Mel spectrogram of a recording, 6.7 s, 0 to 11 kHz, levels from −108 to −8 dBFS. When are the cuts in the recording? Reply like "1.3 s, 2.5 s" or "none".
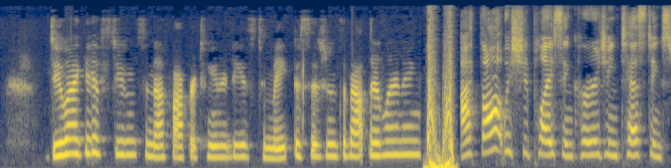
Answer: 4.4 s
